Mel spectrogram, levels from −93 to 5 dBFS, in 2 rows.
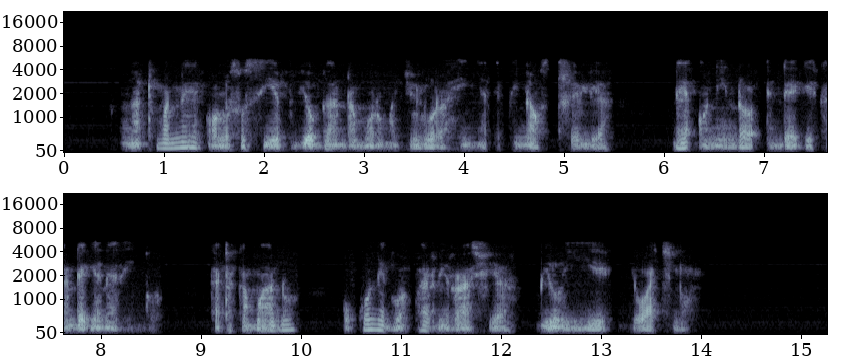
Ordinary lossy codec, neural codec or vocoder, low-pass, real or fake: none; vocoder, 22.05 kHz, 80 mel bands, HiFi-GAN; 5.4 kHz; fake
